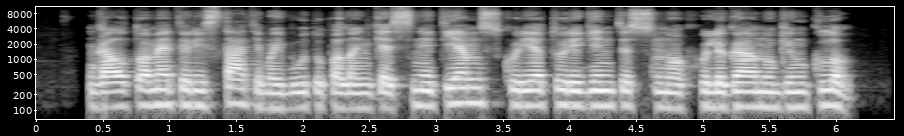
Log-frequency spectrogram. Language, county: Lithuanian, Marijampolė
